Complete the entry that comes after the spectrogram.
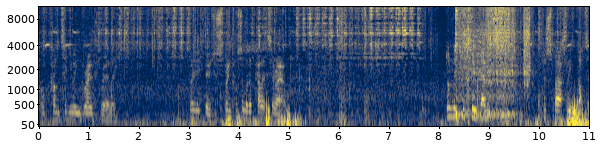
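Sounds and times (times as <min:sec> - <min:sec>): pellets pattering onto soil: 0:08.3 - 0:10.1.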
